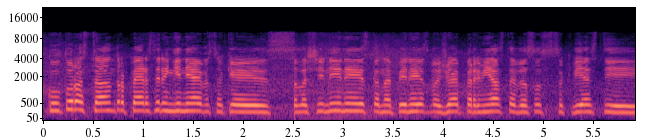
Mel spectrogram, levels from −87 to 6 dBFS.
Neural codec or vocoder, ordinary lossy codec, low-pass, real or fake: none; AAC, 48 kbps; 9.9 kHz; real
